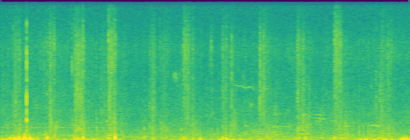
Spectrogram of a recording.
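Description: Footsteps in snow: a person walking with irregular, uneven steps.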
